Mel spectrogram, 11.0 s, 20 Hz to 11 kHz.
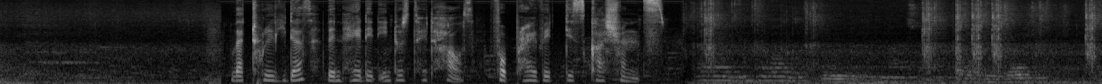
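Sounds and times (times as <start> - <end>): faint voices: 0.0 - 10.9
camera shutters clicking: 6.8 - 8.3, 9.2 - 11.0.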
